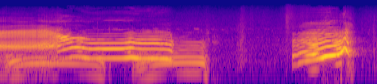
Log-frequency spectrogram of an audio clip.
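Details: Spotted hyenas squabbling over an impala carcass: loud, sustained, tonal wails holding steady pitch for about three seconds, a pause, then a sharply rising squealing yell near the end.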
